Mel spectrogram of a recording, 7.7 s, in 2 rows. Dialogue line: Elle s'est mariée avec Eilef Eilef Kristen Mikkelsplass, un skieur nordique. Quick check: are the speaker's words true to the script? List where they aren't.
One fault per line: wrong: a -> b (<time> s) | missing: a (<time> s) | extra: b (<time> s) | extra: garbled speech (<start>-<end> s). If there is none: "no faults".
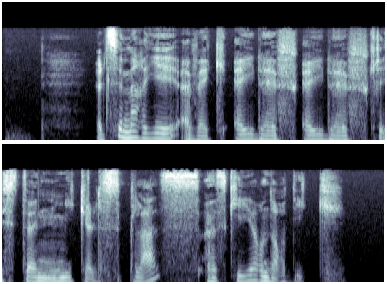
no faults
